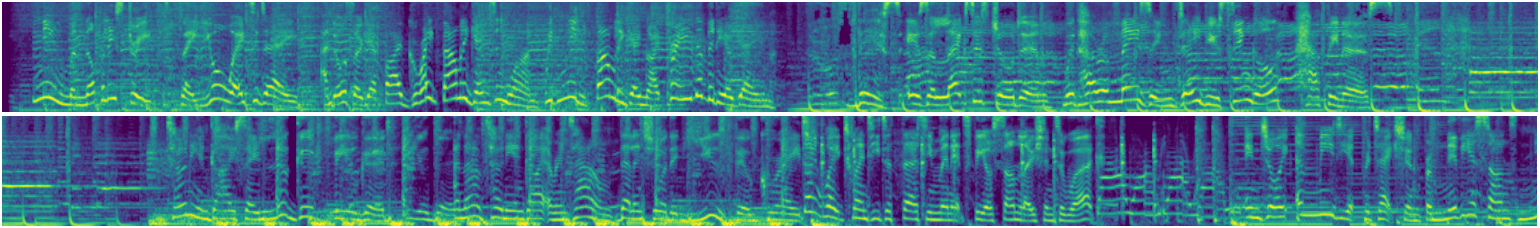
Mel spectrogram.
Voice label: Commercials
